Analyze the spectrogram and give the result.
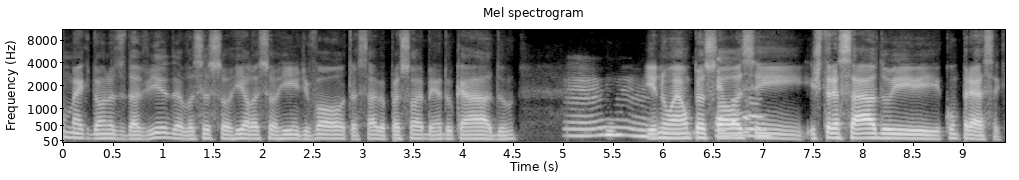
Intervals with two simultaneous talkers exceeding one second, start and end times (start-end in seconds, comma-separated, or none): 5.8-7.1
